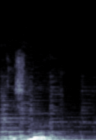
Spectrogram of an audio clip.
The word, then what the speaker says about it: Asmara: scholars Boop now lucky Asmara the pronunciation Asmara is the european version the italian tea the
